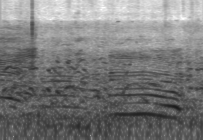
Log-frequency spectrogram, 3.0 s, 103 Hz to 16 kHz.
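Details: Cow with calf at Raniganj cattle market in Dinajpur, Bangladesh, on 6 March 2025: a low, drawn-out moo that sags slightly at its end, heard over busy market chatter and men talking nearby.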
